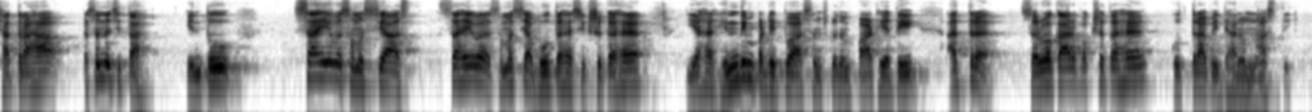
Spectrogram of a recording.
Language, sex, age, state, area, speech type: Sanskrit, male, 30-45, Rajasthan, urban, spontaneous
